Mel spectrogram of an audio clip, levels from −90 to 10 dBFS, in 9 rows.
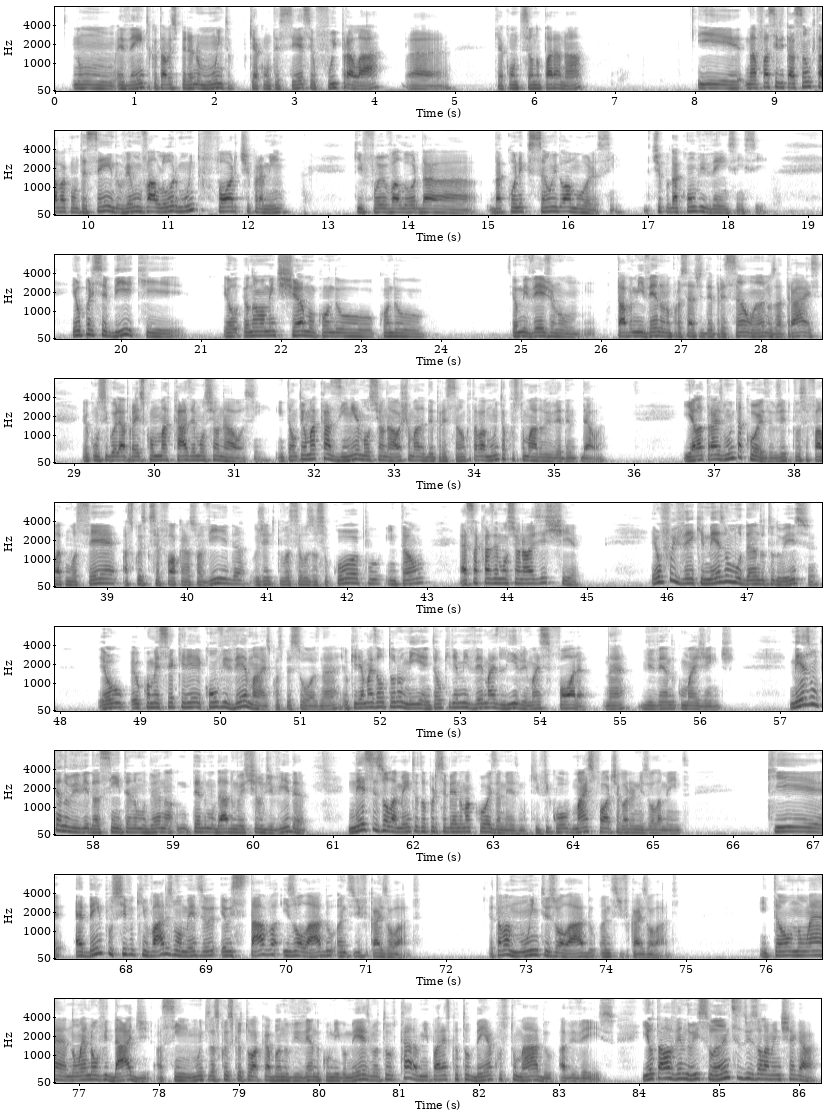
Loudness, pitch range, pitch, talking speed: -28 LUFS, 110-145 Hz, 120 Hz, 175 wpm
